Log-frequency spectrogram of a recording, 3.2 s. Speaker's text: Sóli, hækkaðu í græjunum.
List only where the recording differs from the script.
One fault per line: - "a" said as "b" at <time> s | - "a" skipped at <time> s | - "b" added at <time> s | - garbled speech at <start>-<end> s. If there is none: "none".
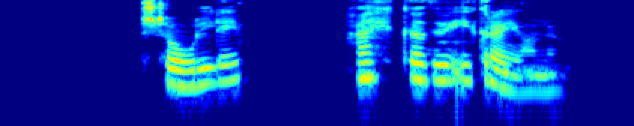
none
